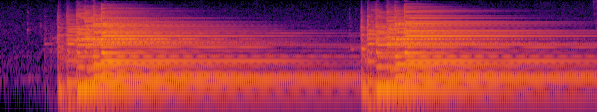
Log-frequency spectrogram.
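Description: A B bar chord is strummed twice on guitar, each a bright, ringing chord struck cleanly and left to sustain and slowly fade, the second coming about two seconds after the first, with no voice.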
